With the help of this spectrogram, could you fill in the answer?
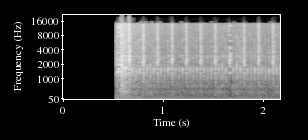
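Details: Ford Transit van idling with a sharp, regular knock of about seven beats a second, unchanged with the serpentine belt removed.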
